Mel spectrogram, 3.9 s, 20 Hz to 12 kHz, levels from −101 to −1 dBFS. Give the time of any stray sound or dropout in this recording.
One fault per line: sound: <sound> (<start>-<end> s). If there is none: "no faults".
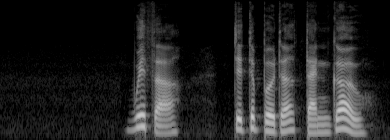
no faults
